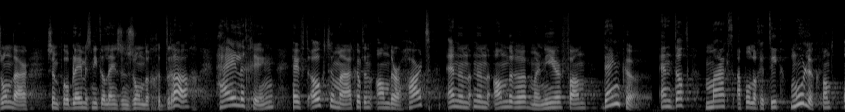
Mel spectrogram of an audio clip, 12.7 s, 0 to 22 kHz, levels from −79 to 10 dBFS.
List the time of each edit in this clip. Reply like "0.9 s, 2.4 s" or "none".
5.4 s, 7.1 s, 9.8 s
